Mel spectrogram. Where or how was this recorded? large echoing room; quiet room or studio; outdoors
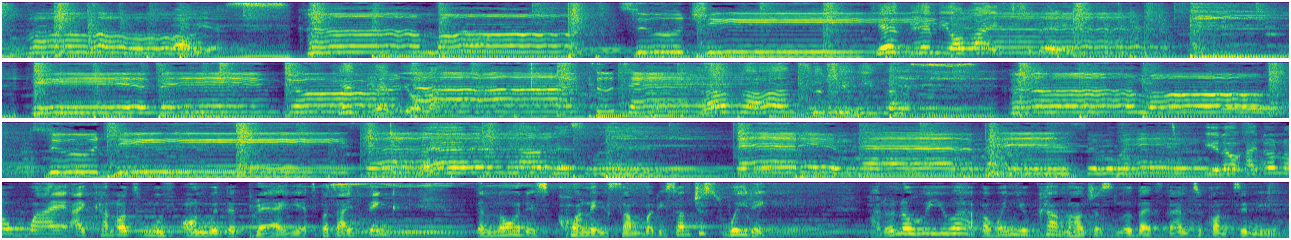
large echoing room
